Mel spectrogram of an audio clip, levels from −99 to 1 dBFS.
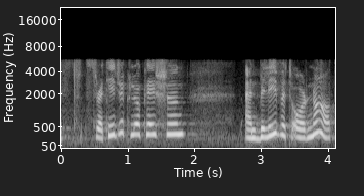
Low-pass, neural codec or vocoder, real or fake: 5.4 kHz; none; real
